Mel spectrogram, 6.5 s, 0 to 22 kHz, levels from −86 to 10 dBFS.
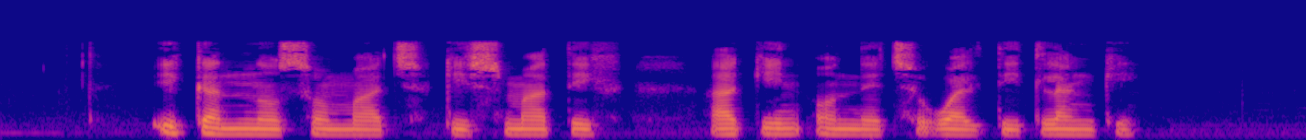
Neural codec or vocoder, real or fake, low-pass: none; real; 7.2 kHz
